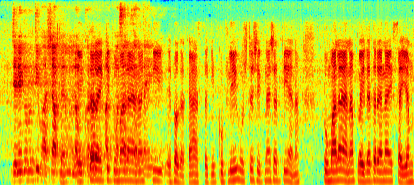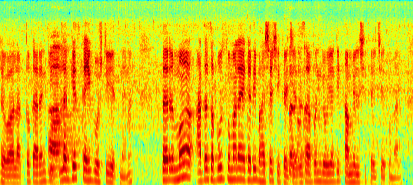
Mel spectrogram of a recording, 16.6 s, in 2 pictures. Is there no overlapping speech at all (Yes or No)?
No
